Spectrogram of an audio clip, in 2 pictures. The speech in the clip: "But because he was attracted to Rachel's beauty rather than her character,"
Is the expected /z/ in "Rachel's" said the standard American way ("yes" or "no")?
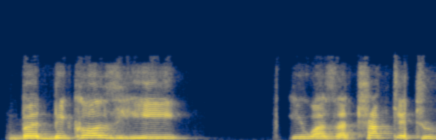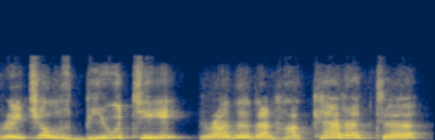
yes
